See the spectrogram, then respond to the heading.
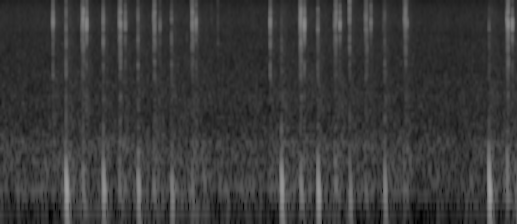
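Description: Fingers with long nails repeatedly squeeze and release the handles of a small metal eyelash curler held close by. About twenty short, dry metallic clicks are heard, each with a soft low thump and a bright tick that dies away almost instantly. The clicks come in irregular bursts with brief pauses in between.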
